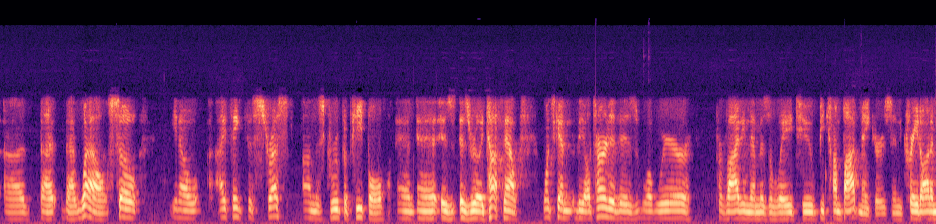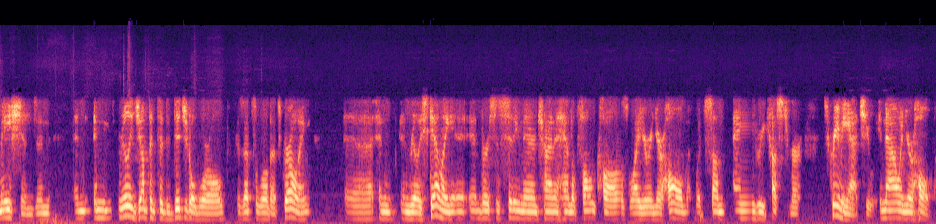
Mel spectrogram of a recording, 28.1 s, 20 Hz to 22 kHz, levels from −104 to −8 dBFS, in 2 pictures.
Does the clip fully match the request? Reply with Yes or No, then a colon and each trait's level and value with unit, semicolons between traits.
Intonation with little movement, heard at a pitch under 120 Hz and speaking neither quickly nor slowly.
No: narrow, 2.3 semitones; low, 125 Hz; average, 190 wpm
